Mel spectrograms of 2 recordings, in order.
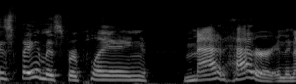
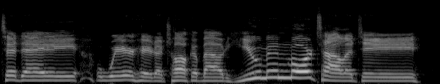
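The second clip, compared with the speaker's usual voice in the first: put-on cheesy TV host voice, louder; 6 dB louder than usual. Opening a podcast segment named after the character: Troy McClure voice. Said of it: "The Troy McClure Hour".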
